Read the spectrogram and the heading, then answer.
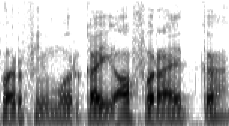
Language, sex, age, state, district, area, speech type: Marathi, male, 30-45, Maharashtra, Washim, rural, read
